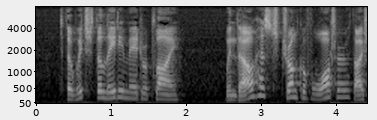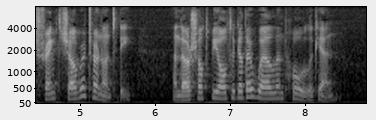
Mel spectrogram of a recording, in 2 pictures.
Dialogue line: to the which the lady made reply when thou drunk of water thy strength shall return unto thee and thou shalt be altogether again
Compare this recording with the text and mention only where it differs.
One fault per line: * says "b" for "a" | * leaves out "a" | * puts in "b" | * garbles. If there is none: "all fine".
* puts in "hast"
* puts in "well and whole"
